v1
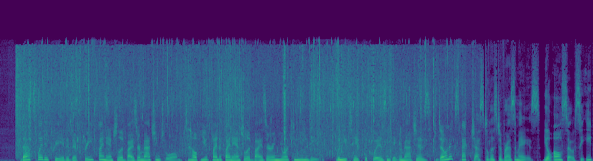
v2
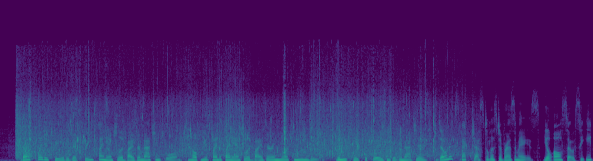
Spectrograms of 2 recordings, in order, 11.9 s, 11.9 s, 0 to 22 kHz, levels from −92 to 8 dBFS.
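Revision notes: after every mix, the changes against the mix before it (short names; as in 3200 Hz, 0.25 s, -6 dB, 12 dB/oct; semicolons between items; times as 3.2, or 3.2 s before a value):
speech -9.0 dB; master: add air absorption 190 m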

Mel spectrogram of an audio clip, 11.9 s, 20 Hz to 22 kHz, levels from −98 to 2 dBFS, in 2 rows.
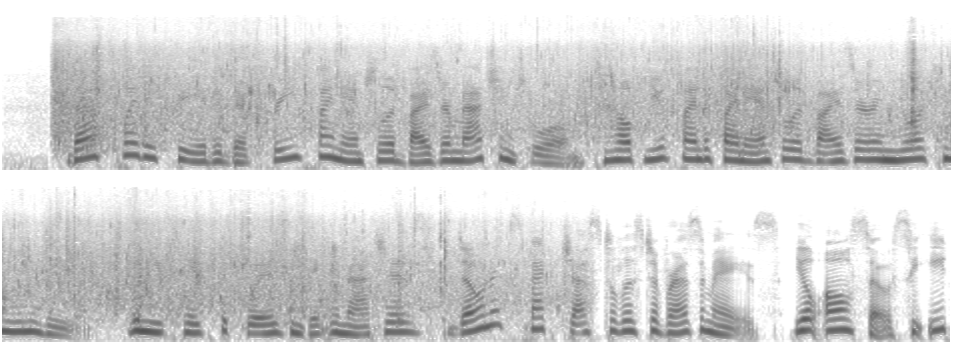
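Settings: reverb: off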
